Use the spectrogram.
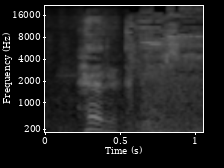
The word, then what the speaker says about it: Heracles: Heracles. Yeah, that Heracles. That is how it's supposed to be pronounced.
